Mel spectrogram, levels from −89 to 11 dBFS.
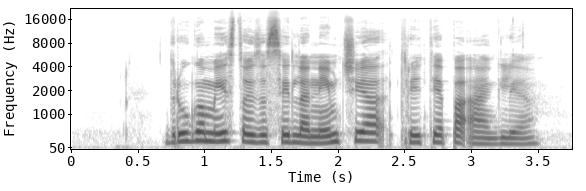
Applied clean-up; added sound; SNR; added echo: none; none; none; none.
